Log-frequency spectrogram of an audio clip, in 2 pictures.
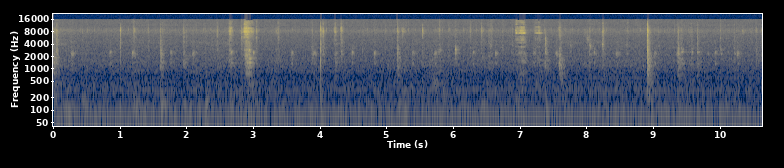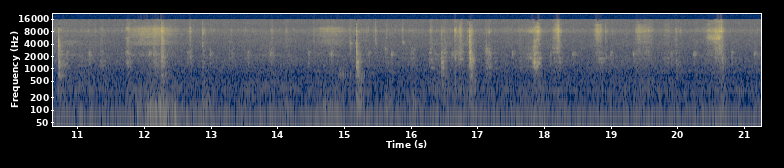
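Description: Steady low electrical hum from a powered-up, opened Commodore 128, with faint quick ticking and scattered sharp clicks and taps from fingers touching its chips.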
